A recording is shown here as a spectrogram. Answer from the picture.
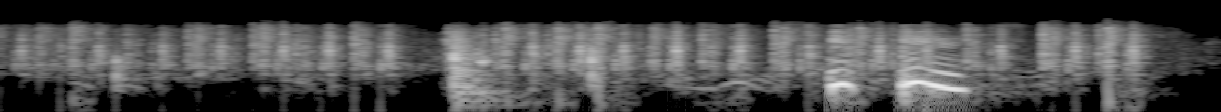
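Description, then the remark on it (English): Rapid typewriter keystrokes clatter in dense, uneven bursts with a brief pause partway through, as an army sergeant types in the Intelligence Section at U.S. Army headquarters, while a faint murmur of voice-like sound rises briefly near the end. “entered the room where Sergeant Joe Fuller sat typing”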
